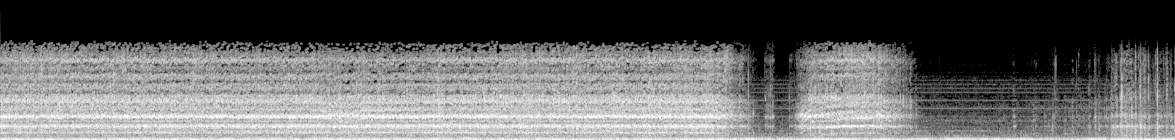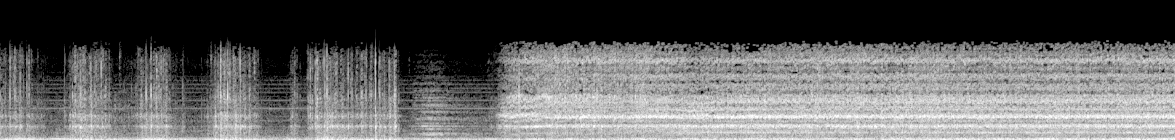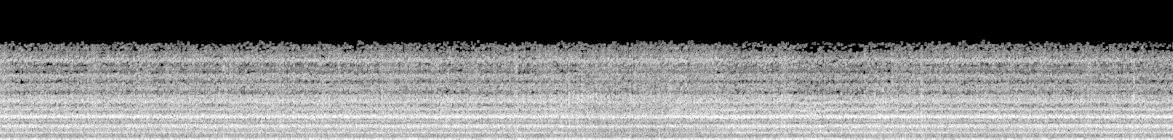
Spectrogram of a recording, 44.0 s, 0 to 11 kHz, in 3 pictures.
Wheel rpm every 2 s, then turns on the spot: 160, 160, 160, 160, 90, 70, 0, 20, 20, 20, 60, 160, 160, 160, 160, 160, 160, 160, 160, 160, 160, 160.
14-20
